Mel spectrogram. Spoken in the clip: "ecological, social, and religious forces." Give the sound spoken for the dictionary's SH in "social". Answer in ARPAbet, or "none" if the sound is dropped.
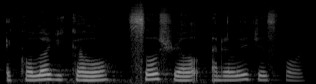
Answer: SH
